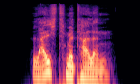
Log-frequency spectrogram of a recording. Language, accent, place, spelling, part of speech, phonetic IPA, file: German, Germany, Berlin, Leichtmetallen, noun, [ˈlaɪ̯çtmeˌtalən], De-Leichtmetallen.ogg
- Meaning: dative plural of Leichtmetall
